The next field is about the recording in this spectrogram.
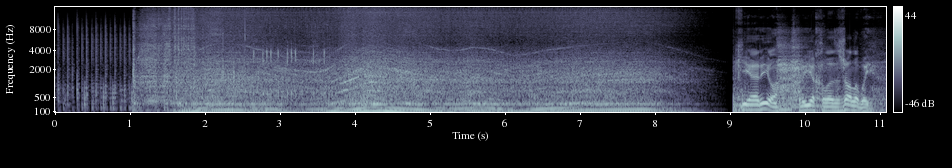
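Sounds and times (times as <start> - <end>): car engine revving: 1.0 - 9.0.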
